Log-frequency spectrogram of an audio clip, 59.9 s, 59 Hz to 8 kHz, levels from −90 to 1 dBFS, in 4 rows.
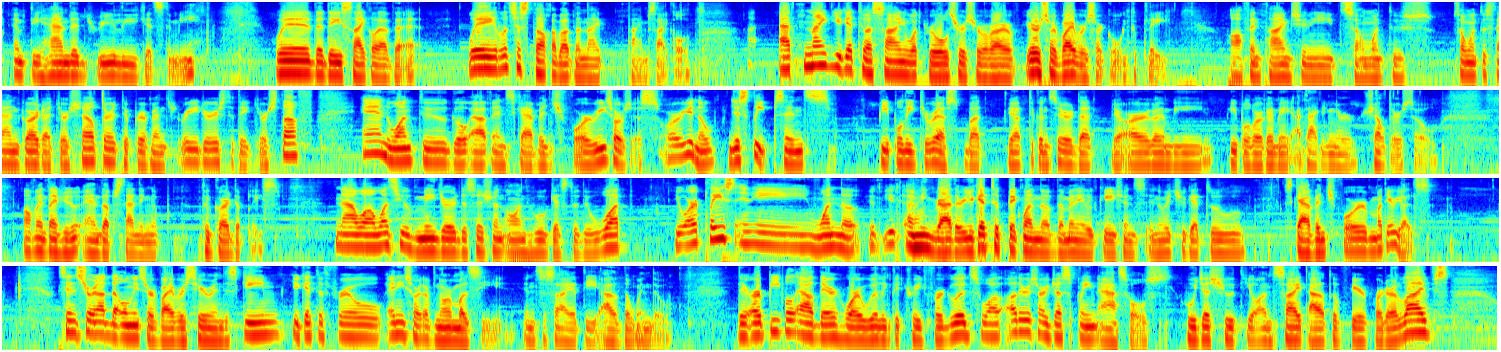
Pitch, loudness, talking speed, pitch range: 115 Hz, -14 LUFS, 195 wpm, 105-135 Hz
